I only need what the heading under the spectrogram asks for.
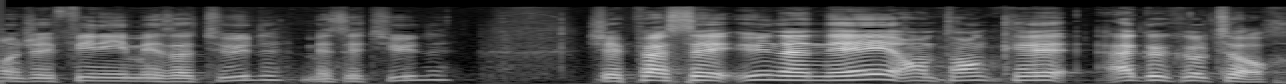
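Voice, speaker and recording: With a bright, sharp tone and an American accent, a man speaks at a fairly slow pace, the recording very clean with a silent background and a dry, close sound with no echo. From United States. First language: English (speaking French). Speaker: tech entrepreneur. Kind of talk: conference talk. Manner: hesitant, many filler sounds.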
